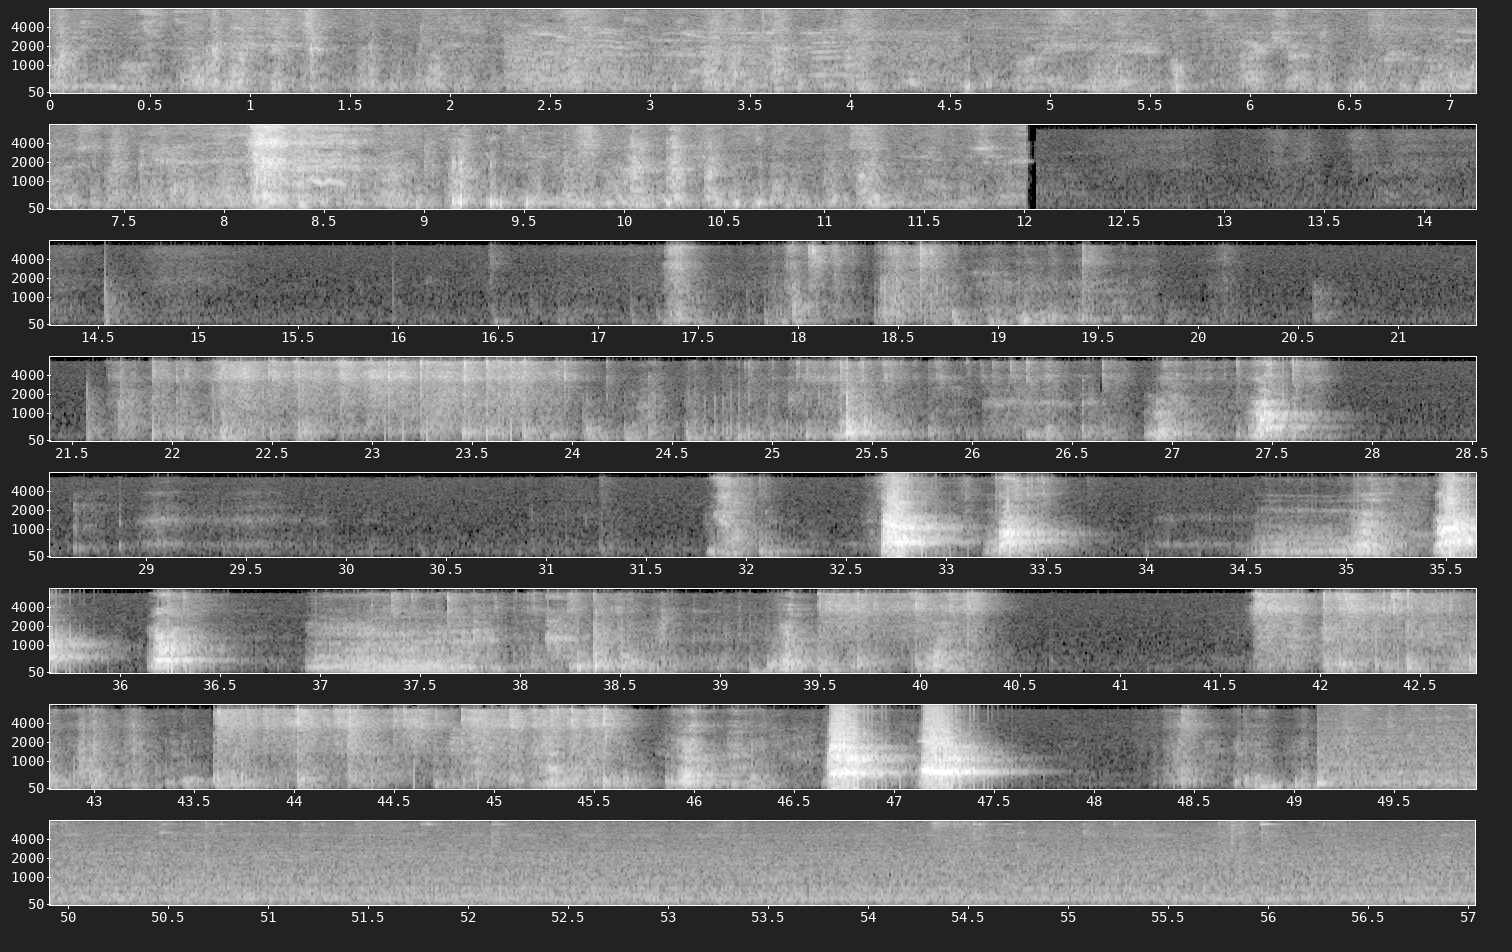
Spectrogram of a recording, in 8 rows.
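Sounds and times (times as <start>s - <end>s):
dog scuffling: 0.0s - 12.0s, 21.6s - 27.8s, 37.6s - 40.4s, 41.7s - 47.6s, 48.4s - 57.0s
dog barking loudly: 27.4s - 27.8s, 32.6s - 33.7s, 35.0s - 36.6s, 46.6s - 47.7s.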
